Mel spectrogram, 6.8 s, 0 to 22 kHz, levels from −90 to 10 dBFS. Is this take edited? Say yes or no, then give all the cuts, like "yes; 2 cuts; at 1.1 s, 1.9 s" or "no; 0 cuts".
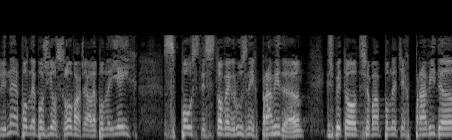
yes; 1 cut; at 1.2 s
